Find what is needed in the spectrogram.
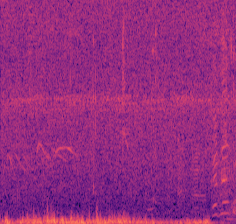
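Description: A person laughing close to the microphone, a low, rapid, breathy chuckle.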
